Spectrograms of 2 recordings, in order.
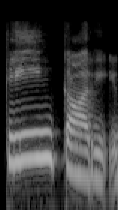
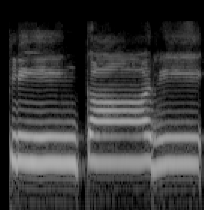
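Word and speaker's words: क्लीङ्कारी: So again, for the benefit of all, So here it is Klinkari. There is no anuswara is not there. Klinkari is the right pronunciation.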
